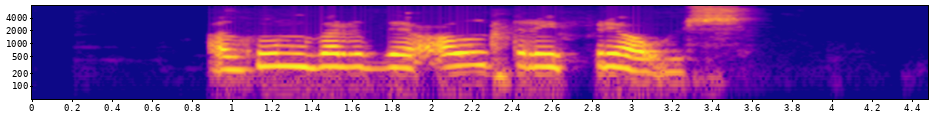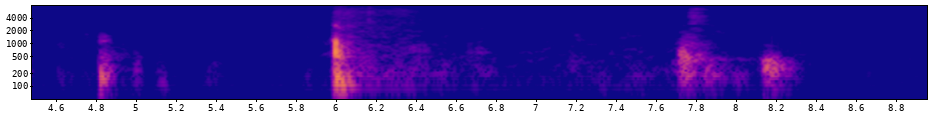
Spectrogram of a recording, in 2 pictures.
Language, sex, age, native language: Icelandic, male, 9, Icelandic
